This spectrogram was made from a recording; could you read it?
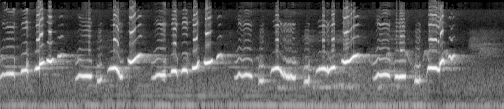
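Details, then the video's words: White-rumped shama song used as a master recording for training songbirds, Indonesia: rich, fast whistled phrases sliding up and down, notes tumbling in quick succession for five seconds, with a low steady hum beneath. "MASTERAN MURAI | SHAMA BIRD INDONESIA"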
